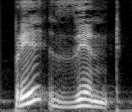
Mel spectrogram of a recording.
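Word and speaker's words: present: এস এর দুপাশে যদি দুটো ভাওয়েল থাকে তাহলে এস বর্গীয় জ উচ্চারণ নেই। মনে থাকবে? এখানে দেখো এস এর একপাশে ই ভাল আরেক পাশে আরেকটা ই ভাল। দুটো ভাল দুপাশে আছে। তার মানে এসটা এখানে বর্গীয় য উচ্চারণ দেবে। যেমন প্রেজেন্ট একই রকমভাবে আরো একটি ওয়ার্ড দেখো।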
